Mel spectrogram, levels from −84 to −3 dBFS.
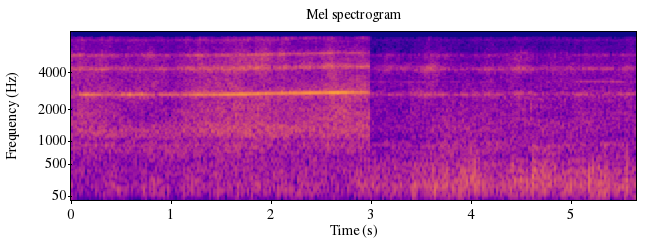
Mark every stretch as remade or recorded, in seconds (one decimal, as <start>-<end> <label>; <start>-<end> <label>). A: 0.0-4.3 recorded; 4.3-5.0 remade; 5.0-5.7 recorded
